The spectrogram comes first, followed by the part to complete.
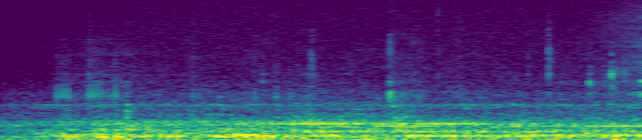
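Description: Low steady rumble with a faint hum and a few light clicks.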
